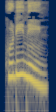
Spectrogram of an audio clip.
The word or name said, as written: ಕಟ್ಟನ್ನ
